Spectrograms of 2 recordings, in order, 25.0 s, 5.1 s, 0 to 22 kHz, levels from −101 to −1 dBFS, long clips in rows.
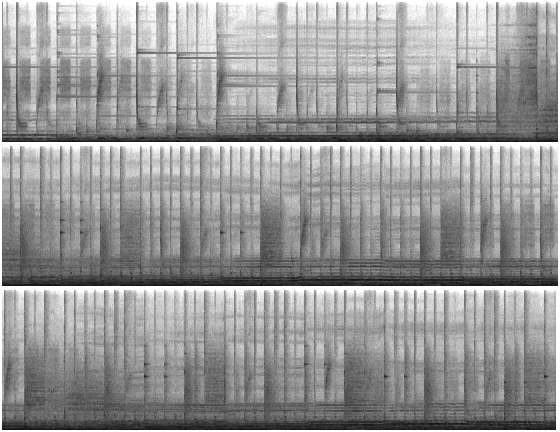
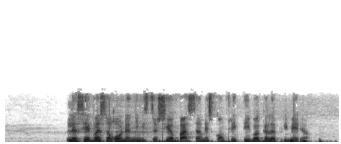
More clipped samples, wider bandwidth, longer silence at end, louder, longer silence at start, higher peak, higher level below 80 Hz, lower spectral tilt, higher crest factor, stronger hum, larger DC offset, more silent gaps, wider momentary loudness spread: neither; first, over 20 kHz vs 8 kHz; second, 0 s vs 0.25 s; first, -12 LUFS vs -18 LUFS; second, 0 s vs 0.95 s; about the same, 0 dBFS vs -2 dBFS; first, -18 dBFS vs -46 dBFS; about the same, -6 dB/octave vs -5 dB/octave; second, 10 dB vs 16 dB; neither; neither; neither; second, 4 LU vs 8 LU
